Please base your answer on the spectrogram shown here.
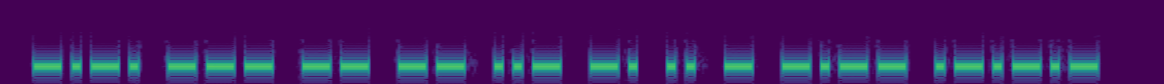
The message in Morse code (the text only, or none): COMMUNITY.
